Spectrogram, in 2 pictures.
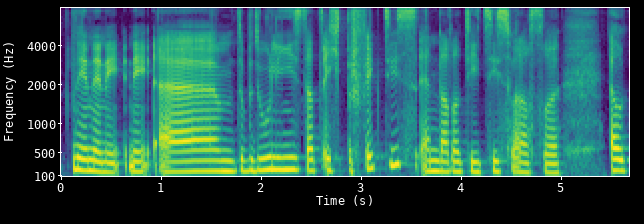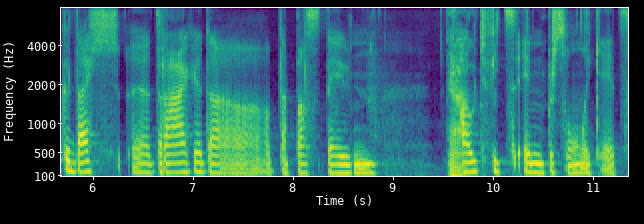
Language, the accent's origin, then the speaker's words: Dutch; Botswana; moved away; also born or lived in South Africa / Kenya; In Zuid-Afrika. En ik ben opgegroeid in Botswana.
